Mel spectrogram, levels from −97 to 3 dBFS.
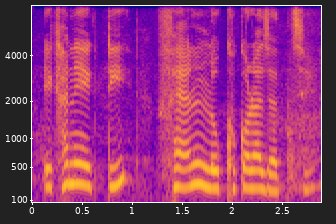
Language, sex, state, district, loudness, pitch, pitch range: Bengali, female, West Bengal, Alipurduar, -15 LUFS, 245 Hz, 230-270 Hz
